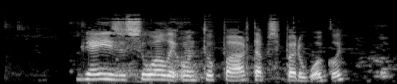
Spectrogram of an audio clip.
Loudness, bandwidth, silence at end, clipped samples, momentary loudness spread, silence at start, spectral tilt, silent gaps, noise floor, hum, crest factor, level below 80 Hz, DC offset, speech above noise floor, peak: -12 LUFS; 11 kHz; 0.1 s; under 0.1%; 9 LU; 0.75 s; -2.5 dB/octave; none; -57 dBFS; none; 14 dB; -62 dBFS; under 0.1%; 45 dB; 0 dBFS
